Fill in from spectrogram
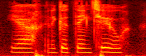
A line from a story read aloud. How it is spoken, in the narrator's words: Marty sighed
